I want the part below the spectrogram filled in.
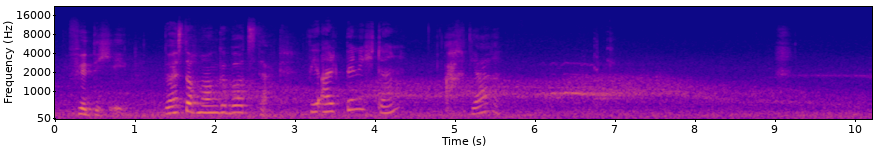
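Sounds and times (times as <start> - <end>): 
steady rushing hiss: 0.0 - 10.2
speech: 0.3 - 5.7
owl hooting mournfully: 2.9 - 10.2.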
